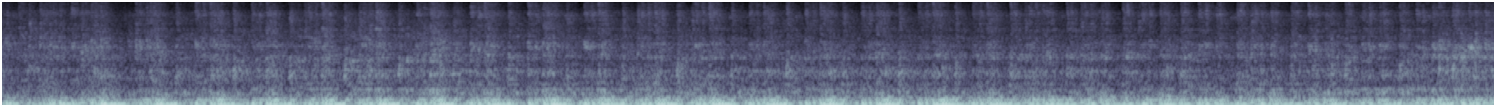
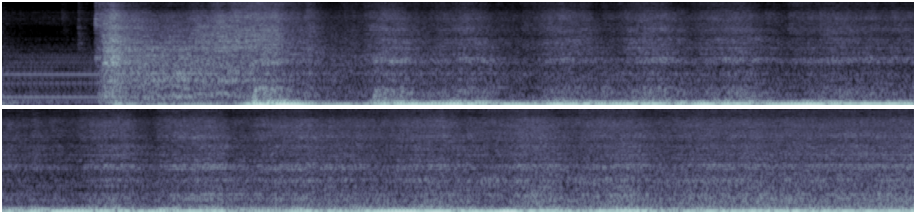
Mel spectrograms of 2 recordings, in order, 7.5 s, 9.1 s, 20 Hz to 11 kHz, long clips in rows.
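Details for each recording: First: 441 engine with MS3 Pro engine management; deep, steady idle pulsing about 3.5 times a second, smooth with no stumble; sounds good at idle, but intermittently breaks up and won't pass 2,700 rpm once warm despite new plugs, plug wires and coil packs. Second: 441 V8 with SHP Pro block, 3-inch Flowmaster 3-chamber pipes, carbureted at almost 7,000 feet: starts first crank, deep lumpy uneven idle through loud pipes; running rich, owner plans to drop about 7 jet sizes.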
